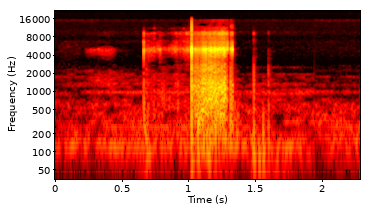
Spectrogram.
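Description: Spring-loaded crocodile clip on a megger test lead being fastened onto a motor winding lead: a click, a short loud scrape of metal jaws on the wire, then another click.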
